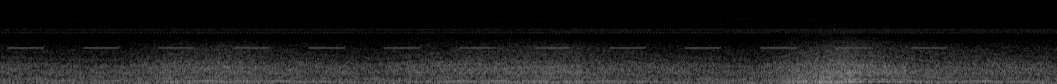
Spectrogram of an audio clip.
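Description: A reversing alarm beeps in a steady rhythm.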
